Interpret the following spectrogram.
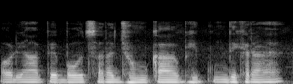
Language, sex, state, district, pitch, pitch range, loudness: Hindi, male, Jharkhand, Ranchi, 110 Hz, 105-110 Hz, -14 LUFS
